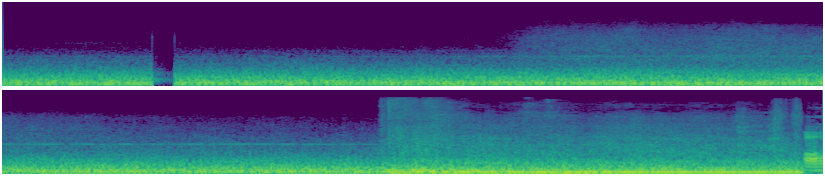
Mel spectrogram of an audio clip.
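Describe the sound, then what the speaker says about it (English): A spaceship's afterburners in the video game Star Citizen give a steady, heavy, rumbling roar that grows and brightens near the end. No voices are heard. "there's the afterburners"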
